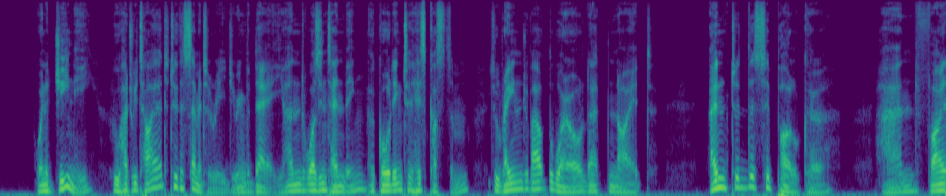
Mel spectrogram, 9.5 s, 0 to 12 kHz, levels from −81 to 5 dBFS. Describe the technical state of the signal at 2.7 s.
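At 2.7 s the speech sounds rushed, running about 1.63 times faster while its pitch stays put. This is a time-stretched section covering 0.0 to 5.7 s, likely from software squeezing the audio by dropping short slices to keep the pitch intact.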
